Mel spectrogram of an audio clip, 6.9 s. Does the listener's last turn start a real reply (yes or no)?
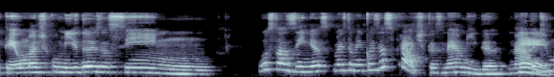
no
